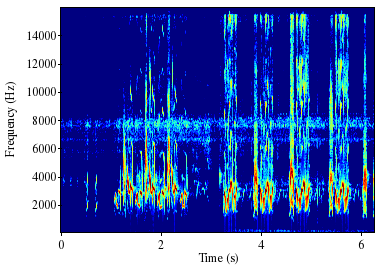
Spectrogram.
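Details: Sooty-headed bulbul lure call meant to make wild birds react. A fast run of rolling chirps is followed by paired W-shaped whistled notes repeated at a steady pace, over a low background rumble.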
